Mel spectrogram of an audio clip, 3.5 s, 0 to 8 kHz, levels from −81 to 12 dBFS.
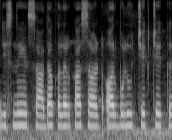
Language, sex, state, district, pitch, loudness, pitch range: Hindi, female, Bihar, Katihar, 210 Hz, -16 LUFS, 200-215 Hz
